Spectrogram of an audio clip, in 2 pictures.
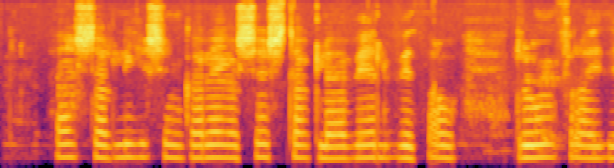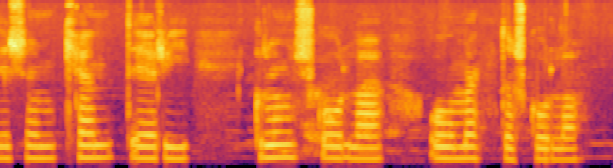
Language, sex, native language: Icelandic, male, Icelandic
